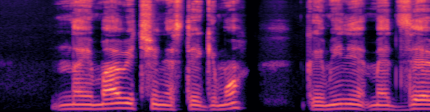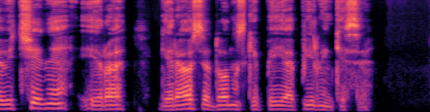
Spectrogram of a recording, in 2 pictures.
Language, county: Lithuanian, Klaipėda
